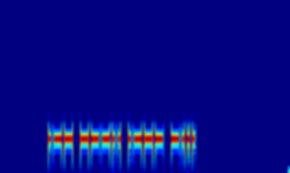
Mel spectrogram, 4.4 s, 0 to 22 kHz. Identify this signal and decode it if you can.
Morse code, heard as a keyed tone, about 38 wpm, 700 Hz. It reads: W8JB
